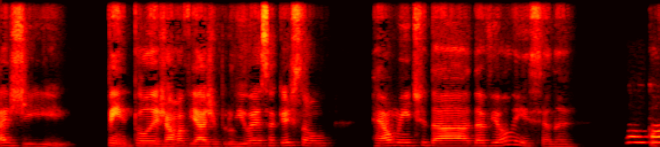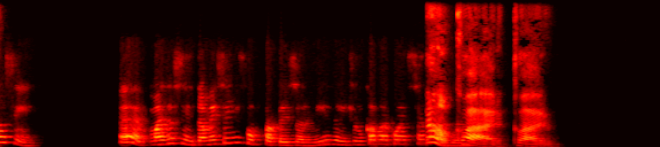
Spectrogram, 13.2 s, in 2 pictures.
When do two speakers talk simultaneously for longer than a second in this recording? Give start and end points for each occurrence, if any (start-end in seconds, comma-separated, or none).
none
